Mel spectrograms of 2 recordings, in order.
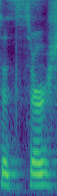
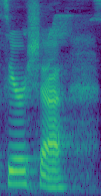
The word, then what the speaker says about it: Saoirse: I'm from Ireland, and she pronounced it Saoirse, as in, like, she always says Saoirse as in inertia, but I come from the west of Ireland and I know it as Saoirse, and it means freedom,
